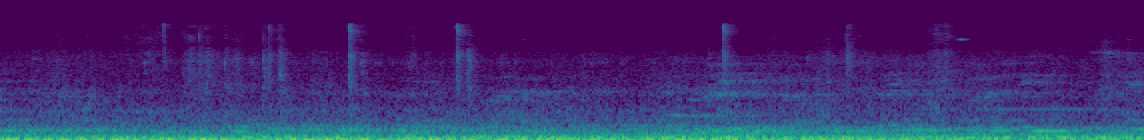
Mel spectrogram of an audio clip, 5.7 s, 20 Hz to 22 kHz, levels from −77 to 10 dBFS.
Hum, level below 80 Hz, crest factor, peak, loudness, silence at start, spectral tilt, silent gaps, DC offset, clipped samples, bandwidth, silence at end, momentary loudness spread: none; -16 dBFS; 12 dB; -4 dBFS; -21 LUFS; 0 s; -8.5 dB/octave; none; under 0.1%; under 0.1%; 9.8 kHz; 0 s; 2 LU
